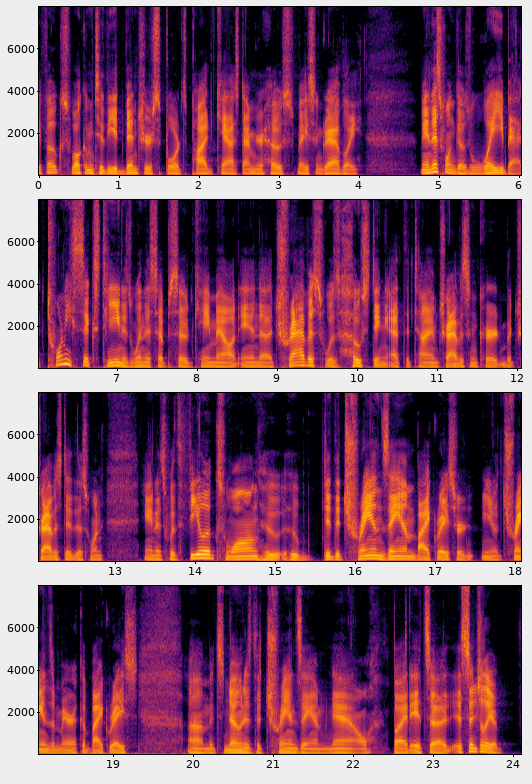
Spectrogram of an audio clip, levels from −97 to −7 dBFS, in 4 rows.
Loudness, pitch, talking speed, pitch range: -24 LUFS, 105 Hz, 185 wpm, 95-120 Hz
